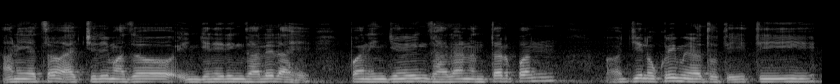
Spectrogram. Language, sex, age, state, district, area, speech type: Marathi, male, 30-45, Maharashtra, Yavatmal, rural, spontaneous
